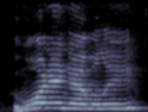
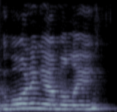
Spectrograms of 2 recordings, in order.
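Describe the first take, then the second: First: Calling out upstairs. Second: Said in the usual way. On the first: Retold or imitated. To a coworker she can't see, calling out a greeting. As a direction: call it up to a coworker on the floor above. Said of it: "and I'm yelling out".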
